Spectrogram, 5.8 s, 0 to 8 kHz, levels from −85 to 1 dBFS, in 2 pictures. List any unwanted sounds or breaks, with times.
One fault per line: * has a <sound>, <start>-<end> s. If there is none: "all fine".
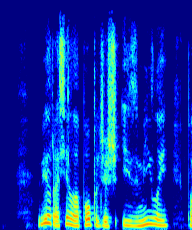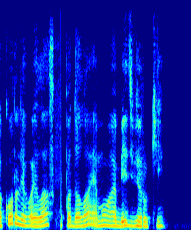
* has a dropout, 3.7-3.8 s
